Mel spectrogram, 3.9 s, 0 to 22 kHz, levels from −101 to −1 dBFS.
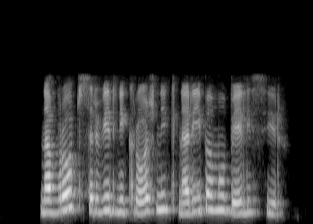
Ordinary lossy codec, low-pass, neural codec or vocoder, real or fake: none; 5.4 kHz; none; real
